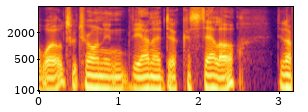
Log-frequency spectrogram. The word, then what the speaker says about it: Viana do Castelo: So, the Formula Kite uh Worlds, which are on in Viana do Castelo Did I pronounce it even close there, BP? Viana do Castelo.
